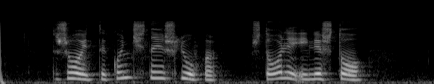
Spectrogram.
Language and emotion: Russian, neutral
